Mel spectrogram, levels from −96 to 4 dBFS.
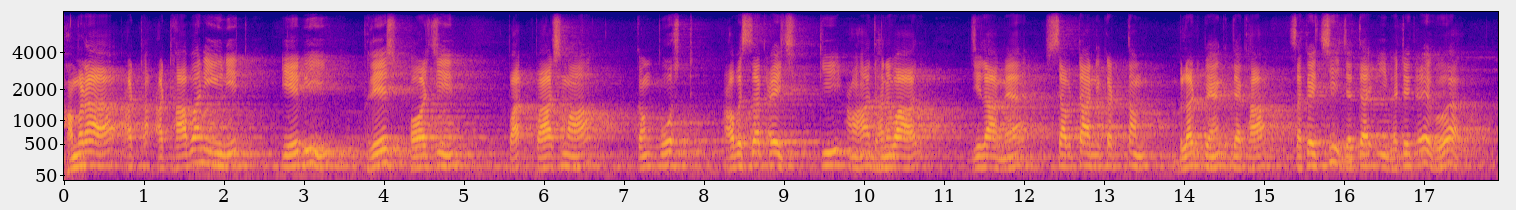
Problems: background sounds at intervals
